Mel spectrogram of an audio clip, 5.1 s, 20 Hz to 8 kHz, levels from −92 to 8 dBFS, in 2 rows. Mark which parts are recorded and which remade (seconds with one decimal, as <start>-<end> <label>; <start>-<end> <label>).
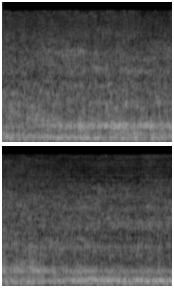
0.0-5.1 remade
